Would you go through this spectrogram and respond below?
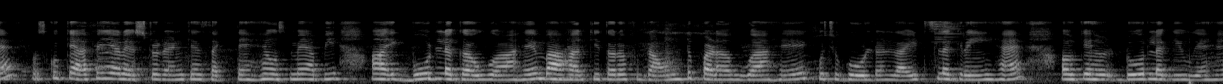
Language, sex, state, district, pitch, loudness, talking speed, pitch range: Hindi, female, Chhattisgarh, Raigarh, 230 Hz, -28 LUFS, 160 wpm, 220-240 Hz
